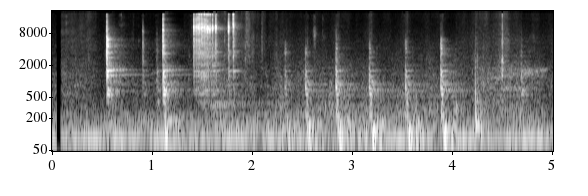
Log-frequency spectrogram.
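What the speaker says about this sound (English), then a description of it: "They are 17 millimeter, so I'm gonna go ahead and undo those to get the caliper free." Ratchet undoing 17 mm brake caliper bolts during a steering knuckle removal, a quick run of clicking pawl bursts near the start followed by scattered individual clicks and taps, close and fairly quiet.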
